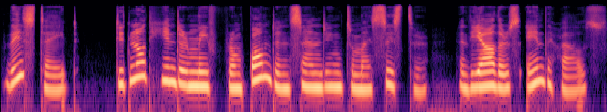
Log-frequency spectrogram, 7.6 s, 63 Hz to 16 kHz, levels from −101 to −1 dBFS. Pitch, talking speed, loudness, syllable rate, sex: 235 Hz, 135 wpm, -18 LUFS, 3.8 syllables/s, female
